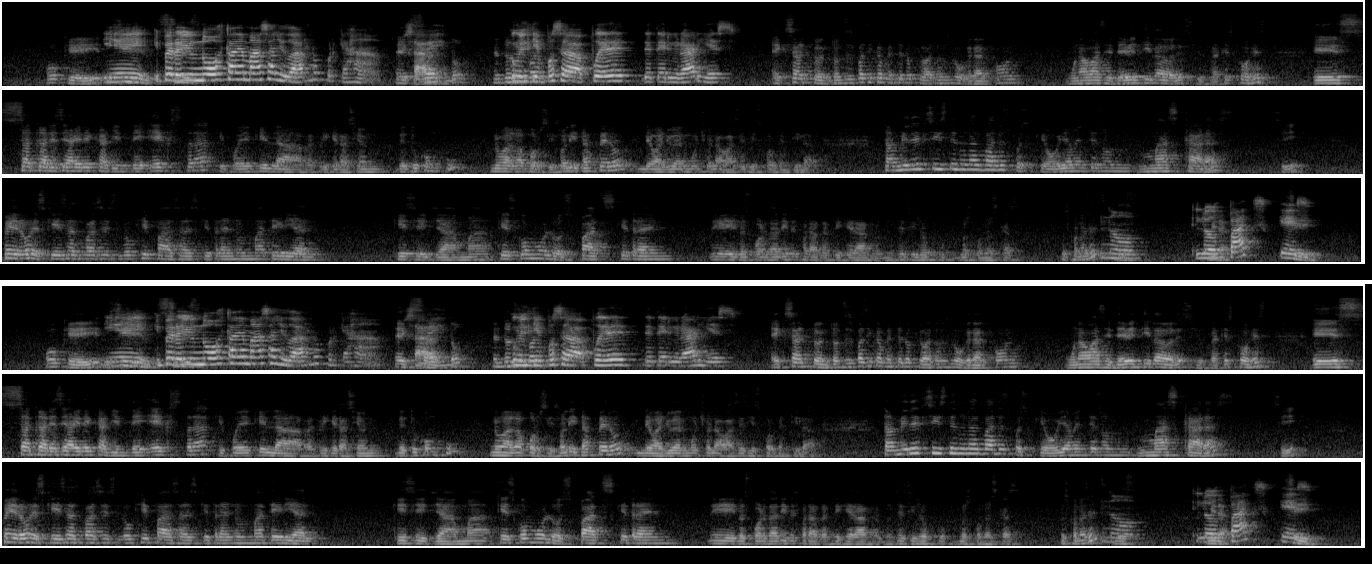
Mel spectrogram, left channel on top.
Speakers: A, on the right; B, on the left.
A: ok,
B: Eh,
A: sí, sí,
B: y- pero y
A: es-
B: no está de más ayudarlo porque, ajá, tú
A: exacto.
B: sabes,
A: Entonces,
B: con el
A: bas-
B: tiempo se va, puede deteriorar y es,
A: Exacto, entonces básicamente lo que vas a lograr con una base de ventiladores, si es la que escoges, es sacar ese aire caliente extra que puede que la refrigeración de tu compu no haga por sí solita, pero le va a ayudar mucho la base si es por ventilar. También existen unas bases pues que obviamente son más caras, ¿sí? Pero es que esas bases lo que pasa es que traen un material que se llama, que es como los pads que traen eh, los portátiles para refrigerarlos. No sé si los, los conozcas. ¿Los conoces?
B: no,
A: Los,
B: los
A: mira,
B: pads, que
A: sí,
B: es,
